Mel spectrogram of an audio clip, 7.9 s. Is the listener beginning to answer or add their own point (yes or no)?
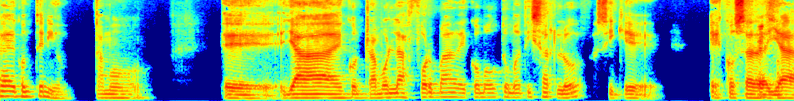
no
